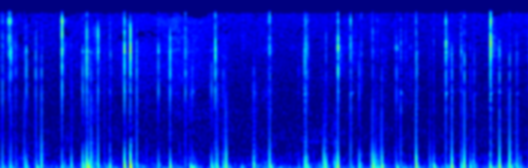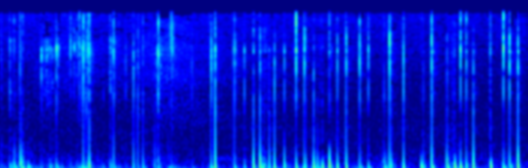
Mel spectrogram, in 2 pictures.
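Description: Long black acrylic nails tap and scratch across a solid, medium pink wax pillar candle with twisted ridges. It makes a quick, uneven run of quiet, dull taps, heavy in the low end, mixed with short dry scratches that stop at once with no ring.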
